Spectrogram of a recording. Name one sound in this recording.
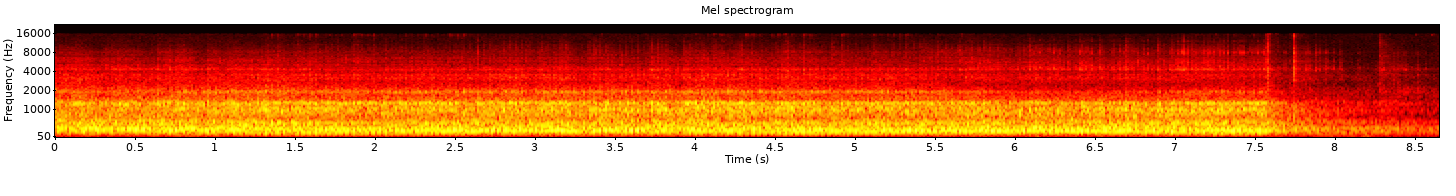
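A pillar drill runs with a steady motor hum, then shuts off.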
